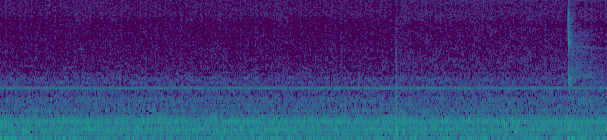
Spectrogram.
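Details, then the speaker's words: Amplifier on the bench, mic brought down to the speaker, gives a very faint, steady hiss with a slight hum and no crackle or pops after power-cycling; low but audible output noise floor. "I have no idea if you can hear that, but there is a very, very faint amount of noise. Very, very faint amount of noise."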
